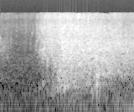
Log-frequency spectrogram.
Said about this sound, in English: Waves lapping the beach, wind bending the trees, and the tides pulling the pebbles along the shore.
